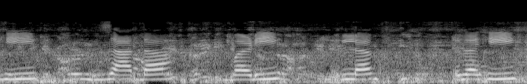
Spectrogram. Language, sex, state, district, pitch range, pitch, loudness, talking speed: Hindi, female, Madhya Pradesh, Dhar, 230-250 Hz, 240 Hz, -13 LUFS, 55 wpm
